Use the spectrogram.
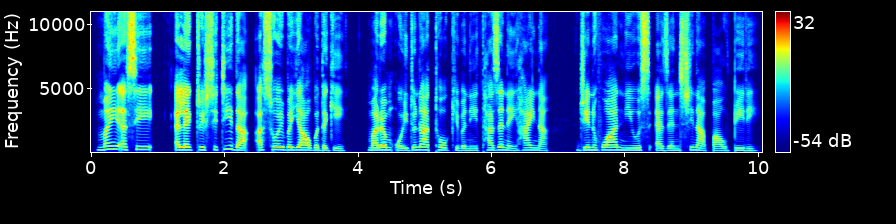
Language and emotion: Manipuri, neutral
